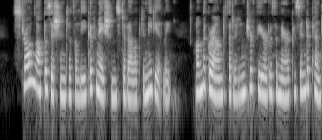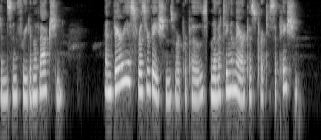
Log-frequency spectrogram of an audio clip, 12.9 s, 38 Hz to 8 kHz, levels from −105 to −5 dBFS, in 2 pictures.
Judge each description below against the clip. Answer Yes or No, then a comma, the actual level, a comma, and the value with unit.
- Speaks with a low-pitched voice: No, high, 215 Hz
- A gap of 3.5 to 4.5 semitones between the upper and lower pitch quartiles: Yes, average, 4.0 semitones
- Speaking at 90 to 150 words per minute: Yes, average, 140 wpm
